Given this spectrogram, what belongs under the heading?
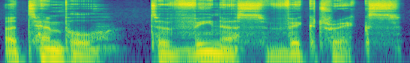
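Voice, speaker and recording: An actor playing a cynical, cruel, scheming Roman patrician in an audio drama, with a mocking, theatrical delivery. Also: male voice, rumbling low, slow pace, slight background noise. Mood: reverent ambition.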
